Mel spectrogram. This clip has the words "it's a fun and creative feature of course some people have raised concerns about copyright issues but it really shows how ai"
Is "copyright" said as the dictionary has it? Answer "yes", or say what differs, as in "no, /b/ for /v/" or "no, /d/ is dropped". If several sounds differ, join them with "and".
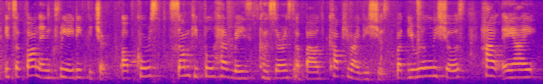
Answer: yes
